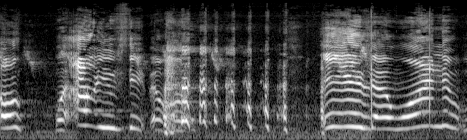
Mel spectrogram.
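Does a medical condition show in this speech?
Yes: cerebral palsy.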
